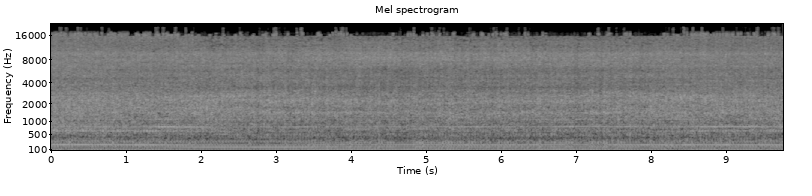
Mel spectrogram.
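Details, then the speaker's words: John Deere 318 lawn tractor engine recently given a valve job runs flat, unsteady and labored with no crisp firing beat, gets very hot fast and lacks power; ignition points barely opening (gap too small), cheap parts blamed. "To me, it sounds like it's got an ignition problem because it's running, but it got real hot real fast."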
